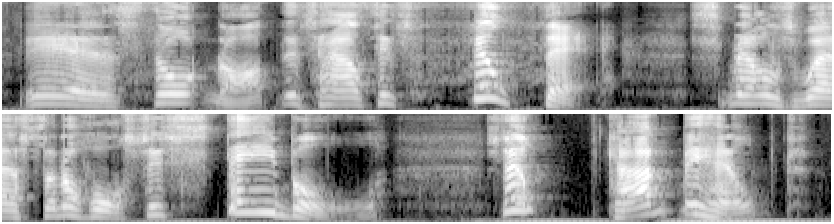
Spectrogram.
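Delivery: a haughty lord sniffing at the house; pompous lord. Acted. Lord Percy's voice in story.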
